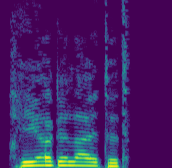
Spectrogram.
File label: "hergeleitet", German; adjectives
